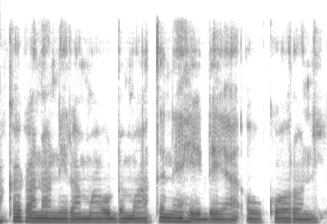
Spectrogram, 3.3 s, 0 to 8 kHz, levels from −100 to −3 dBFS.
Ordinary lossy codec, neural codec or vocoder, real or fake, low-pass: none; codec, 16 kHz, 4.8 kbps, FACodec; fake; 7.2 kHz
